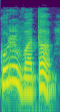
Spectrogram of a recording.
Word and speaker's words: कुर्वत: किम कुर्वत इसको बोलेंगे कुर्वत।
